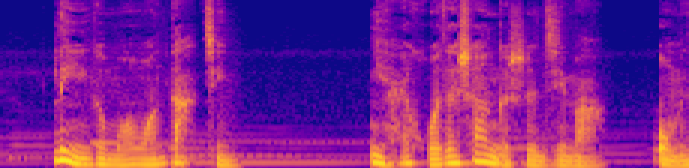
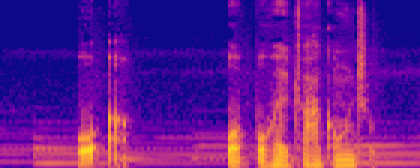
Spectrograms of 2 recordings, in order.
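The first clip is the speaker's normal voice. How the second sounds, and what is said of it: Quiet, soft-spoken voice. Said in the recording (Chinese): “小声开口”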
